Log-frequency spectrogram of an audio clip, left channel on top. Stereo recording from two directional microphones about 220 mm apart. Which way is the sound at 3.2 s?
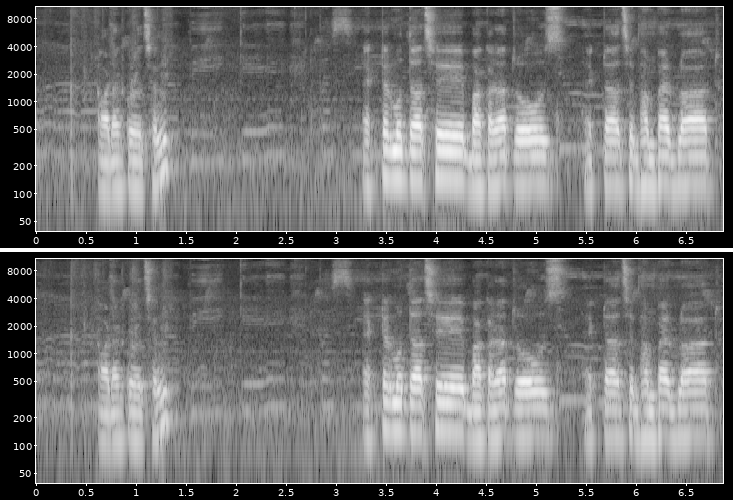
35° left (ahead or behind).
